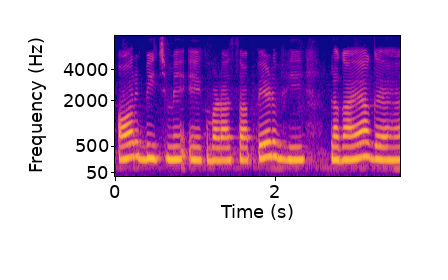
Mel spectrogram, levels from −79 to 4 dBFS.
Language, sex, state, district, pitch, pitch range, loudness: Hindi, female, Jharkhand, Garhwa, 250 Hz, 240-265 Hz, -14 LUFS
